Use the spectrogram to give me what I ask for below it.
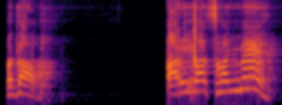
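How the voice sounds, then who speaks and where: A woman's voice: high-pitched, big pitch swings, slow pace, a bit bright. A woman teaching the Hindi alphabet in a classroom lesson, asking questions and answering them herself, often checking that students understand.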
